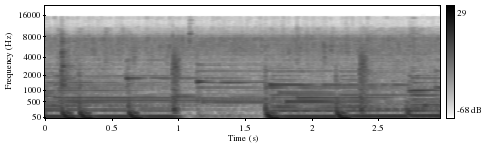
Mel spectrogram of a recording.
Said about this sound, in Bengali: 2 মিনিটের মতো ভেজে নেব।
